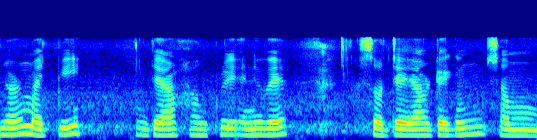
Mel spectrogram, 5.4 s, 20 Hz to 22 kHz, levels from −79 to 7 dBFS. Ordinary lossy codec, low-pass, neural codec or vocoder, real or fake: none; 7.2 kHz; none; real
